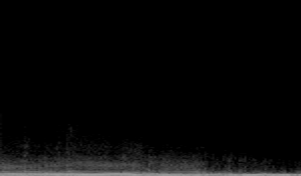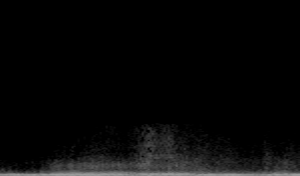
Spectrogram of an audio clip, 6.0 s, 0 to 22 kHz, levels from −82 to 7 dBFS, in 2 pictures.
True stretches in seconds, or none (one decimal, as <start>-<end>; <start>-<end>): 0.0-6.0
